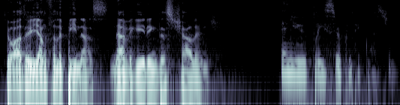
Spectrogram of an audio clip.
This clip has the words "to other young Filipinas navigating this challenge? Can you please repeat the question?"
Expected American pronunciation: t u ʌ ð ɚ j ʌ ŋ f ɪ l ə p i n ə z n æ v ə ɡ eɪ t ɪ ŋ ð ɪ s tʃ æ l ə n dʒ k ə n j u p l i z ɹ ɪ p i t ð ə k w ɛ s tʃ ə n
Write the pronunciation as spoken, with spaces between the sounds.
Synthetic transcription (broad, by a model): t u ʌ ð ɚ j ʌ ŋ f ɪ l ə p i n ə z n æ v ə ɡ eɪ t ɪ ŋ ð ɪ s tʃ æ l ə n dʒ k ə n j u p l i z ɹ ɪ p i t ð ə k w ɛ s tʃ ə n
